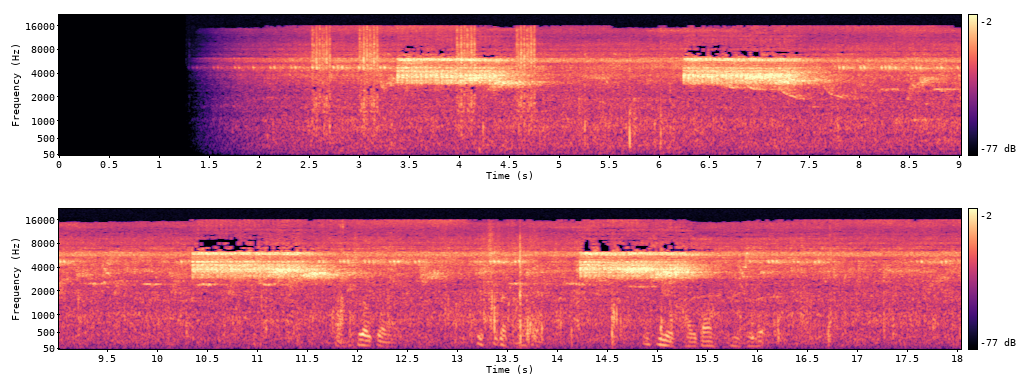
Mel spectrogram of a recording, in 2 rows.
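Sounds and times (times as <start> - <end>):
high-pitched insect tone: 1.4 - 18.0
harsh insect buzz: 1.5 - 5.2.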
